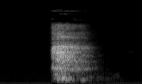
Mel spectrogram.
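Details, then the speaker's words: A single short, forceful, breathy open-mouth exhalation, a huff with a thrust but not a cough, demonstrated in effective-cough rehabilitation training for COVID patients with dry cough and stuck phlegm; forced expiration technique. "terus di having seperti itu dengan hentakan tetapi bukan di batukan jadi dihembusin"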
